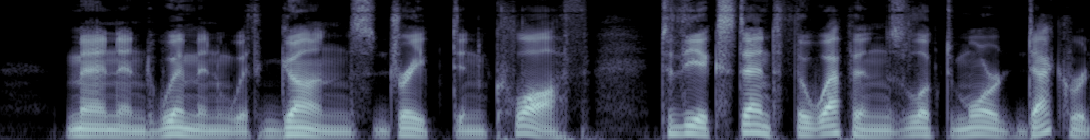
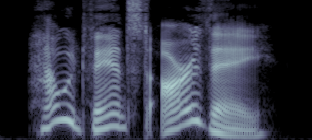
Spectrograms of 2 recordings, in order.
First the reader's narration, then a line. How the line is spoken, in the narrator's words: Kenzie asked, her voice still nasal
